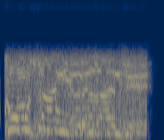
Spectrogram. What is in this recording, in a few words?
voice message commander wounded, crew tanks turkish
